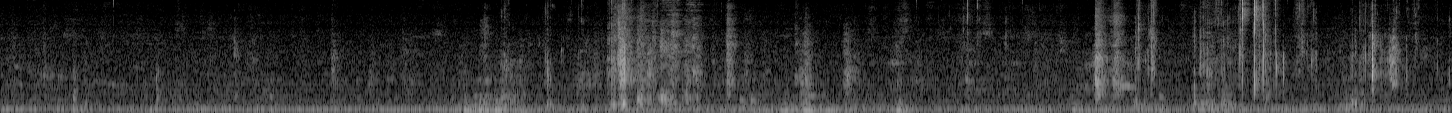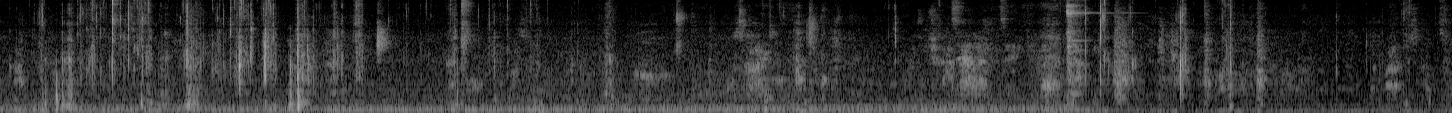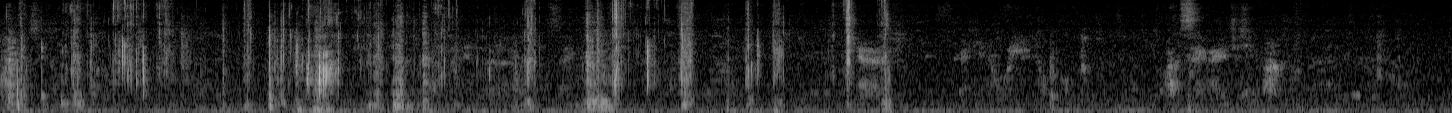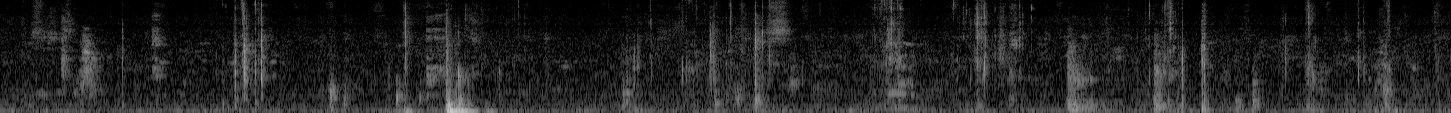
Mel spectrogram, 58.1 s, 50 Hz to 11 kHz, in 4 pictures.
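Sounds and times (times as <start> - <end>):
slime squeezed with wet crackles: 10.9 - 20.1, 29.2 - 38.0, 49.8 - 54.0.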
